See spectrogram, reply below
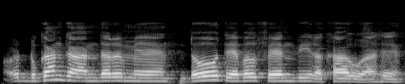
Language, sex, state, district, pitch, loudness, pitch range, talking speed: Hindi, male, Arunachal Pradesh, Lower Dibang Valley, 155 Hz, -13 LUFS, 140-165 Hz, 175 wpm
